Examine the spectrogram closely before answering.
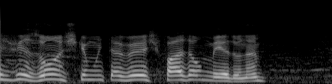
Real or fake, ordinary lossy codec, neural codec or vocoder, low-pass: real; Opus, 64 kbps; none; 7.2 kHz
